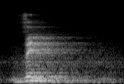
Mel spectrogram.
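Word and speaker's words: Nguyen: You know how is it pronounced? Vin. V-I-N.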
